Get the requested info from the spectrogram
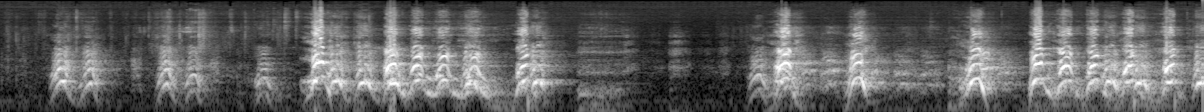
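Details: Šarplaninac sheepdogs of Vujanski lineage at a kennel of twelve in Jasika near Kruševac, Serbia: several dogs bark in deep, rough bursts, falling quiet midway, then resume in a dense, overlapping volley.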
